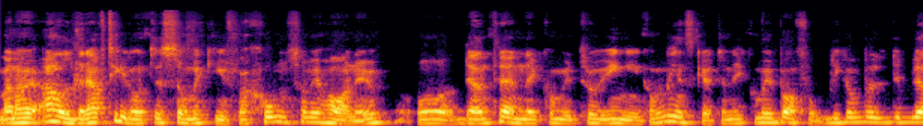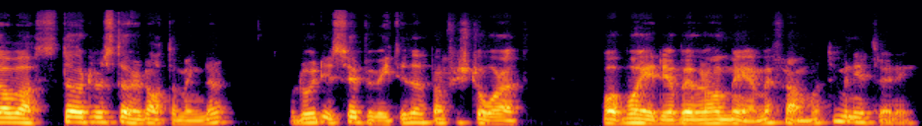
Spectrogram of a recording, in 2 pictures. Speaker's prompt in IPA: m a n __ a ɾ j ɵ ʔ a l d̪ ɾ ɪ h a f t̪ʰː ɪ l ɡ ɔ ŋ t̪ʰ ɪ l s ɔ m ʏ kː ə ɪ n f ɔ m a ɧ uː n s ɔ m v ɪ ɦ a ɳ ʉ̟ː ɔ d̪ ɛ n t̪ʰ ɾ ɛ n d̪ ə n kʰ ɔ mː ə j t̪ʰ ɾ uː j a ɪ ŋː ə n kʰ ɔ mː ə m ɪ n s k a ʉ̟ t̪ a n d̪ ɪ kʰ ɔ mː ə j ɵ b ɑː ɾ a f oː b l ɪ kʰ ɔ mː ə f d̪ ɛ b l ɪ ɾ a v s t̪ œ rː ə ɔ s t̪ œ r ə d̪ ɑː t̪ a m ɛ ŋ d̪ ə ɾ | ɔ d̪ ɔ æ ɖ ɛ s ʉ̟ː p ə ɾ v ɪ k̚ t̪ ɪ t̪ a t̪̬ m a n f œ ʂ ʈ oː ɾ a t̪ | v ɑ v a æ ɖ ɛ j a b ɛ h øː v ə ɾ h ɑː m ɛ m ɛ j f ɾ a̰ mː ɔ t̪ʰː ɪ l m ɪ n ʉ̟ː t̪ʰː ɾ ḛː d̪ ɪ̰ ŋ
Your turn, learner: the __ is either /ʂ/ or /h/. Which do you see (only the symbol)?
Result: h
